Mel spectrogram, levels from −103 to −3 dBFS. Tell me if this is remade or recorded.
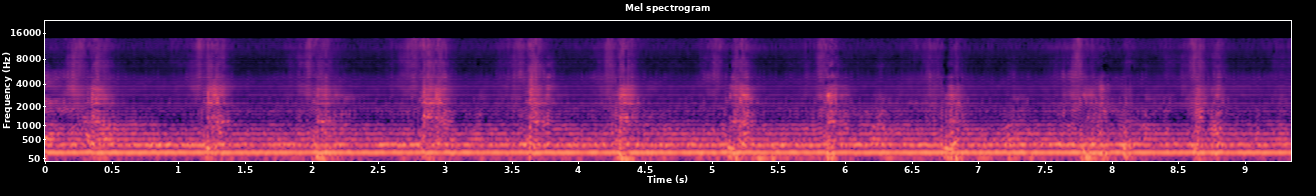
remade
